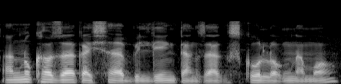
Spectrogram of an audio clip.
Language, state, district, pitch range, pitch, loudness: Kokborok, Tripura, Dhalai, 85-105 Hz, 90 Hz, -19 LUFS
